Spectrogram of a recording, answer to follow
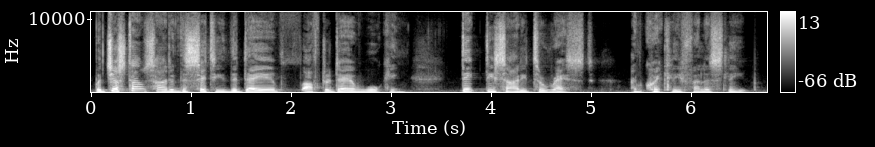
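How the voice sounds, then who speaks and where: A woman narrating a bedtime story with gentle, expressive pacing and dramatic pauses. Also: fairly low pitch.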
